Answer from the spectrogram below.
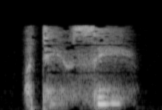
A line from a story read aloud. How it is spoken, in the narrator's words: whisper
